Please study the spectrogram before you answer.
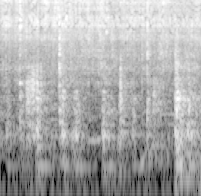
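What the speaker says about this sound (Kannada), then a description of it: "ಇವಾಗ ಇದನ್ನೆಲ್ಲ ನಾನು ಎಣ್ಣೆಯಲ್ಲೇ ಹುರಿಯೋದಕ್ಕೆ ಹಾಕ್ಕೊಂಡಿದ್ದೀನಿ." Spices frying in hot oil in a home kitchen pan, a steady close sizzle with rhythmic scraping strokes of a stirring utensil about every half second.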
